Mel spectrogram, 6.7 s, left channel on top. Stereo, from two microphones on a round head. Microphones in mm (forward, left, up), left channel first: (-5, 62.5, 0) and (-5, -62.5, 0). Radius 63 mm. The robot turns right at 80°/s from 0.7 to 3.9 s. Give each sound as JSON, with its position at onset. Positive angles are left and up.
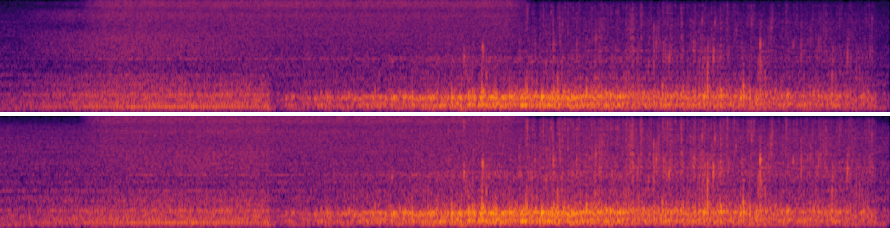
{"t": 0.2, "sound": "a rattle", "azimuth_deg": 130}
{"t": 2.1, "sound": "boiling", "azimuth_deg": 180}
